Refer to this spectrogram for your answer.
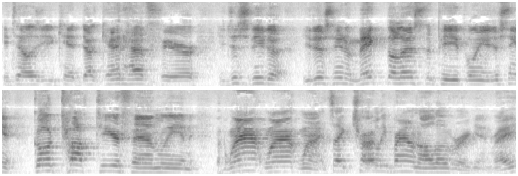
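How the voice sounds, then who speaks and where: A man speaks at a fairly quick pace and high pitch, with ordinary pitch variation. Audible room echo surrounds his voice. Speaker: motivational speaker. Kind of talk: workshop talk. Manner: animated.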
